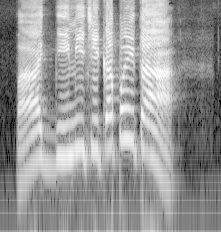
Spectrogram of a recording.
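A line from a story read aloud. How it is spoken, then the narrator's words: Repeated shouting. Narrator (Russian): крикнула Вильвет Ремеди несколько раз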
